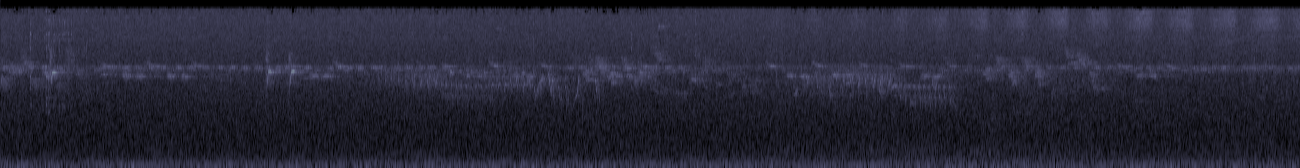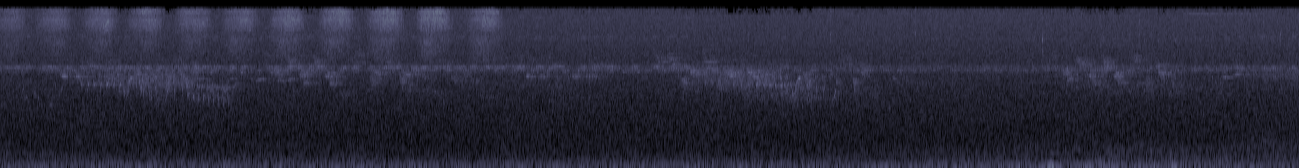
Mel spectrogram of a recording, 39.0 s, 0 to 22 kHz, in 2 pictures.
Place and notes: Nationale Park Hoge Veluwe, Netherlands - Schaapskooiveld
2x PZM microphones. Birds, Crickets, Bees.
